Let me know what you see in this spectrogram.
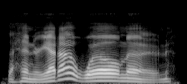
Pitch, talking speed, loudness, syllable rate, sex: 150 Hz, 130 wpm, -14 LUFS, 3.8 syllables/s, female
